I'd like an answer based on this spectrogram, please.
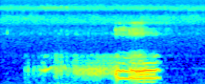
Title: Snoring Dog ( Mimi) 😄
